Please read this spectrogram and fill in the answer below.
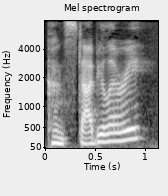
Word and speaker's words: constabulary: Now, the word that is written on the building, I'm not pronouncing this right, constabulary, like constable, but you have to change the emphasis on the syllables.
